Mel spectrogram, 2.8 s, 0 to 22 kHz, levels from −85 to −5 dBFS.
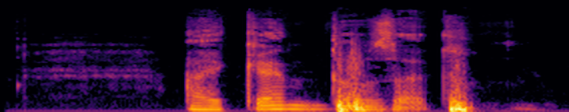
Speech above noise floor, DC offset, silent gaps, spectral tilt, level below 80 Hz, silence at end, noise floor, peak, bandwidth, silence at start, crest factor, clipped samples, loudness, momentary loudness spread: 37 dB; under 0.1%; none; -6.5 dB/octave; -32 dBFS; 0.5 s; -56 dBFS; -2 dBFS; 13 kHz; 0.95 s; 20 dB; under 0.1%; -21 LUFS; 9 LU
